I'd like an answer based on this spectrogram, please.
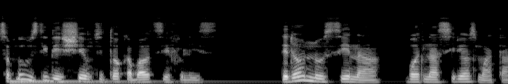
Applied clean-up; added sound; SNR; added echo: none; Piano; 15 dB; none.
